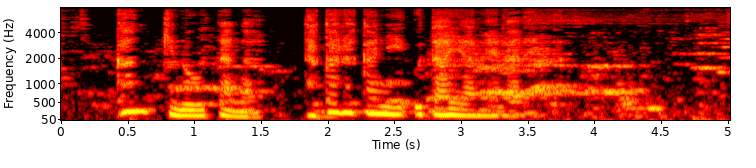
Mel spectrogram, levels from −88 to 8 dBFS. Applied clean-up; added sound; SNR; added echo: classical method Wiener filter.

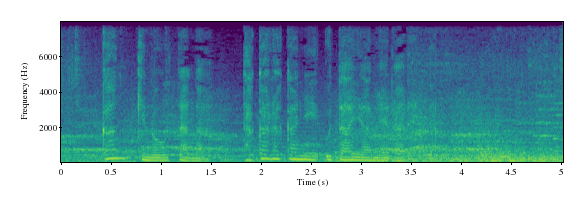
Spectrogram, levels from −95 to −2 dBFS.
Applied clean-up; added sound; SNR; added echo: none; Sliding door / Train; 14 dB; none.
